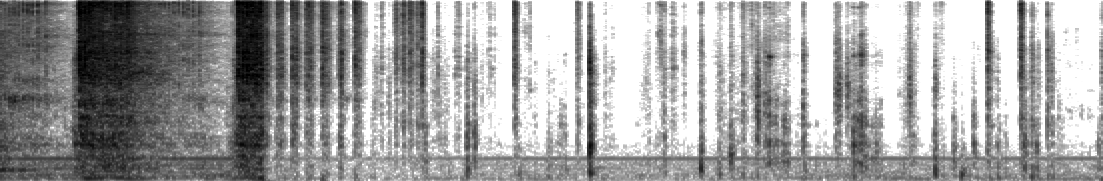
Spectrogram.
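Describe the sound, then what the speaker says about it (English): A torque wrench with a specialty socket tightens a drum brake hub: two dense bursts of ratcheting, then a long series of sharp, scattered clicks and small metallic taps close by, with no talk. "Specialty socket on a torque wrench. I've got preset. We'll get it torqued down."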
